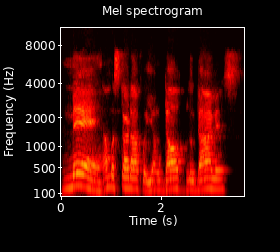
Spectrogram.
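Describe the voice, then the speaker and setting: Higher-pitched American man, slangy casual talk. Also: takes it slowly, lo-fi sound. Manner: slangy, profane. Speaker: podcast co-host. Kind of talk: casual chat.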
